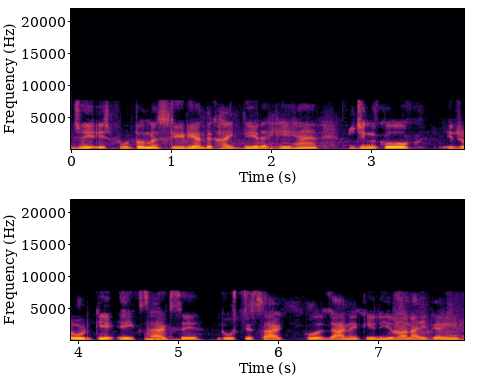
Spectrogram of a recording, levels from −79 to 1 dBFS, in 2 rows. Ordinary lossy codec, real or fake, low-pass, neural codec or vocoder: none; fake; none; codec, 16 kHz, 2 kbps, X-Codec, HuBERT features, trained on general audio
